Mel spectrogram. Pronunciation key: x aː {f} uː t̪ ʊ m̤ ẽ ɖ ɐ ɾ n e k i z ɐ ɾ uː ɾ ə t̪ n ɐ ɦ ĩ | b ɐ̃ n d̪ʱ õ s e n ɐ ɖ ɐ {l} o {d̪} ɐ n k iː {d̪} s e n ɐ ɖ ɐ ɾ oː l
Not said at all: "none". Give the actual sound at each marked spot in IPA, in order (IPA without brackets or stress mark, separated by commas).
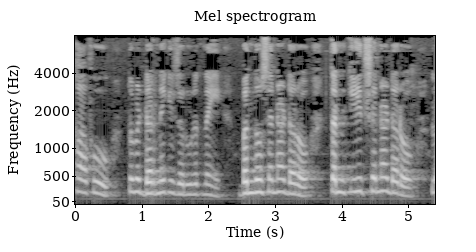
f, ɾ, t̪, d̪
